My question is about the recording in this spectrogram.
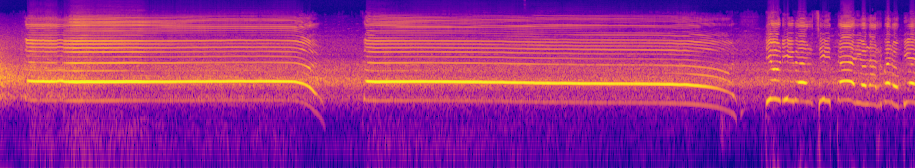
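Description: A football commentator's long shouted goal cry, "¡Gooool!", held on one steady note for about six seconds and dropping in pitch as the breath runs out. After a short pause he holds a second long note for about seven seconds, which drops away the same way. Fast, excited commentary starts again near the end.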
